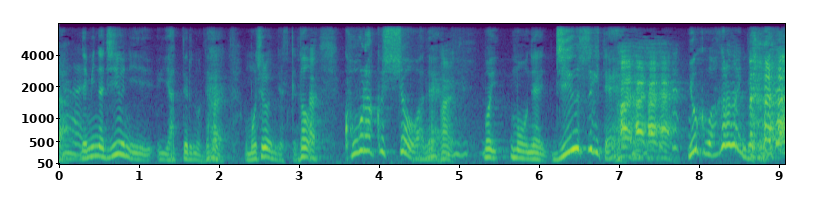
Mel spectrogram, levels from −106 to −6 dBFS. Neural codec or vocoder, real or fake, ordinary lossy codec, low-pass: none; real; none; 7.2 kHz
